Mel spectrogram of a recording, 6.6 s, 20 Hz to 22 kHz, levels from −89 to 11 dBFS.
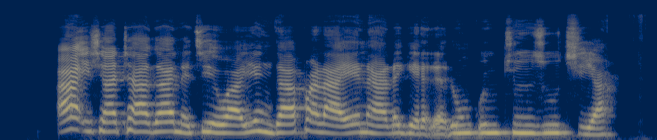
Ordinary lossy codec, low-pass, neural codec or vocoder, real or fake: none; 14.4 kHz; codec, 44.1 kHz, 7.8 kbps, Pupu-Codec; fake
